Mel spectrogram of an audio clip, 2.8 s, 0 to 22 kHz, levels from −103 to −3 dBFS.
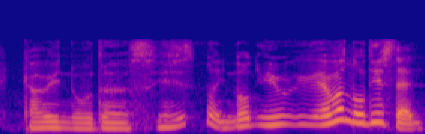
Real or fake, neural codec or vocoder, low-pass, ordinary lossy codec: fake; codec, 16 kHz, 16 kbps, FunCodec, trained on LibriTTS, 50 frames a second; 7.2 kHz; none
